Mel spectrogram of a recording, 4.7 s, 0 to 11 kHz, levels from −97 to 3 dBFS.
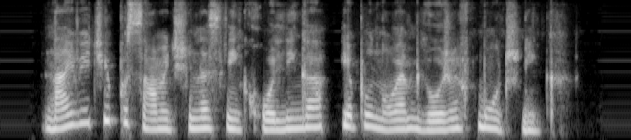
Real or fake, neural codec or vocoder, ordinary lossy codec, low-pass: fake; vocoder, 22.05 kHz, 80 mel bands, HiFi-GAN; none; none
